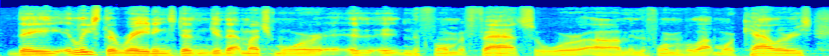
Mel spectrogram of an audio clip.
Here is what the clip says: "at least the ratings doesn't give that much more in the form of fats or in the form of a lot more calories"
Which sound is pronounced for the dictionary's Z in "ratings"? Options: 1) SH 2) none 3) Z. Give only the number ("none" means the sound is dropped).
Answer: 3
